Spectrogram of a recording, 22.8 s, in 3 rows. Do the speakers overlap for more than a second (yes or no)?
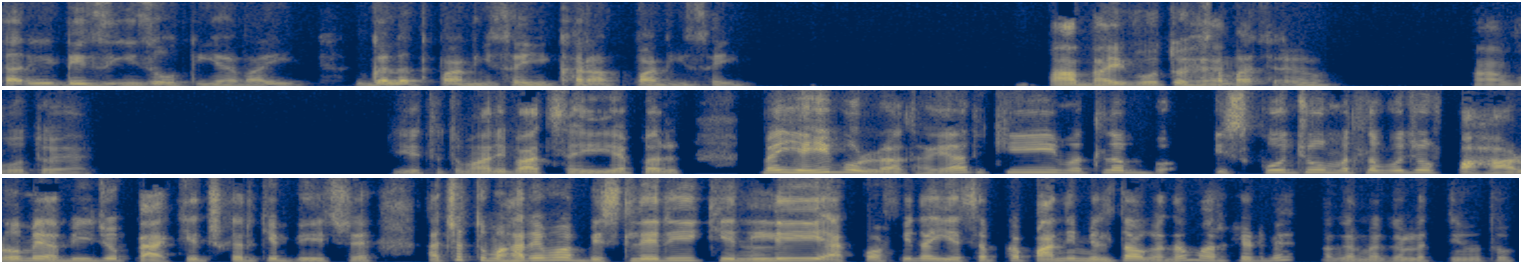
no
